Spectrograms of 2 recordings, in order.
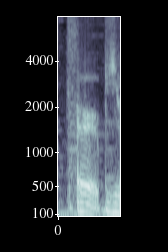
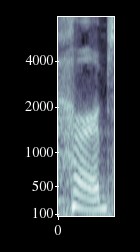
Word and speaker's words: herbs: Now, uh herbs, right?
